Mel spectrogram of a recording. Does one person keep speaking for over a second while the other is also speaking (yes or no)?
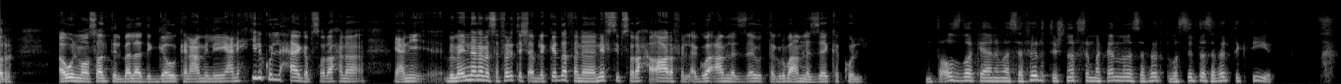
no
